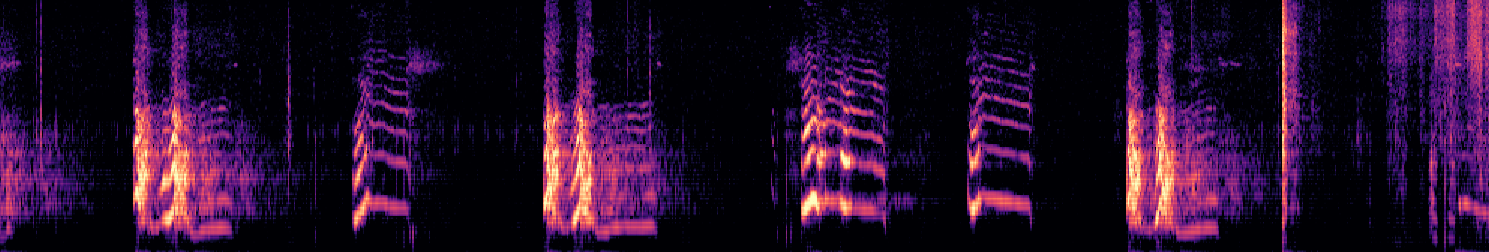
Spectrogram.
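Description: A dog barking over and over at a squirrel up a spruce tree, short rising barks every second or two. A single sharp snap near the end.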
